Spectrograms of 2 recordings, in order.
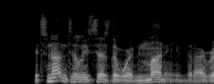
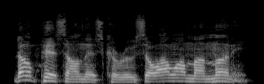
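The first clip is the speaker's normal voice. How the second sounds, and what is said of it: Harsh loud Southern accent. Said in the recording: “A southern chainsaw of a voice explodes in my ear. ... I recognize the accent.”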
